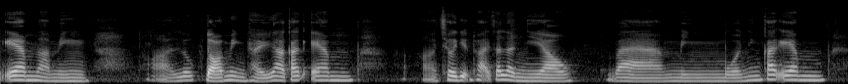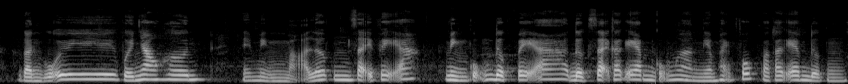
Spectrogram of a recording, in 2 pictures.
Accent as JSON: {"language": "Vietnamese", "region": "Nam Định", "country": "Vietnam", "tie": "born or raised there", "also_born_or_lived": "Hanoi", "said": "Hiện tại mình đang sinh sống ở quê hương Nam Định."}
